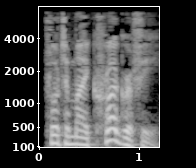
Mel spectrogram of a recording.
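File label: "photomicrography", British English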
